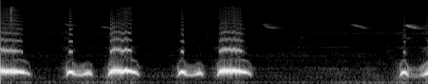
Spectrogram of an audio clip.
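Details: Morning decoy call of a spotted dove used to lure wild doves: a long coo, two phrases of a brief wavering coo plus a longer rough coo, a short pause, then another phrase begins; loud and distorted.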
